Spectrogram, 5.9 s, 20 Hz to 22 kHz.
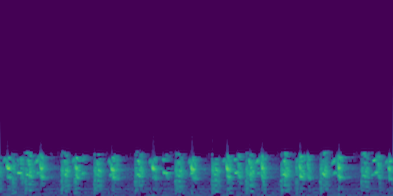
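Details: Peregrine falcon call at the UC Berkeley nest while food is delivered, 3-6-24. Steady, scratchy, wailing notes repeat about three times a second without a break.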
